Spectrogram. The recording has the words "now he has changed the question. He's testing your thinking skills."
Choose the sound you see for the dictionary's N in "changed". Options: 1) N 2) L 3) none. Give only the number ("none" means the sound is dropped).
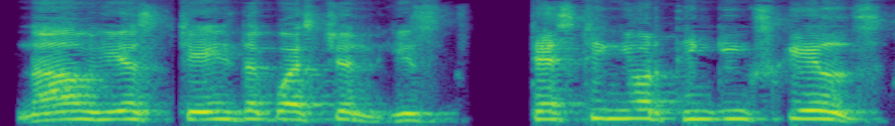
1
